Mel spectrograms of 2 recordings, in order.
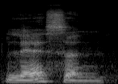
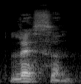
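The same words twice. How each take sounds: First: The pitch rises and then falls, stretched out. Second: The pitch steps down on the word. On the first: "The rise-fall" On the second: "step down instead of fall"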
